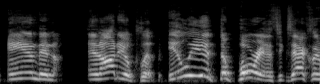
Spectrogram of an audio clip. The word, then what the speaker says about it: Ilia Topuria: me a phonetic spelling and an audio clip Ilya deporres exactly right it's worth knowing right we don't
